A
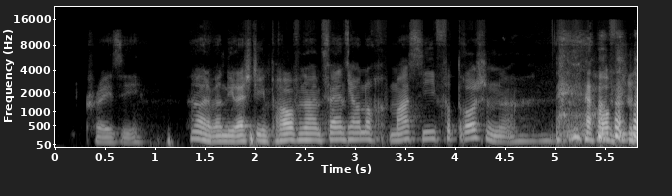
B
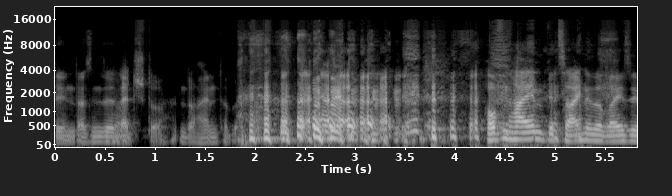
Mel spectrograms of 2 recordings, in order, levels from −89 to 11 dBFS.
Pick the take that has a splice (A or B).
A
